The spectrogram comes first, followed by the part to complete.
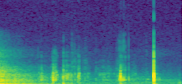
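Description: A dull thump at the start that dies away over about half a second, then several light clicks and knocks, the sharpest one near the end.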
